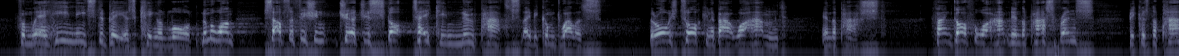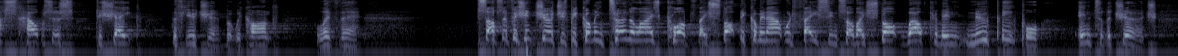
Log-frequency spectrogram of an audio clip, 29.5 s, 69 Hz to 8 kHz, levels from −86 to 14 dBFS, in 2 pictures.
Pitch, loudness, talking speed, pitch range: 245 Hz, -33 LUFS, 150 wpm, 195-270 Hz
